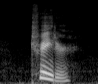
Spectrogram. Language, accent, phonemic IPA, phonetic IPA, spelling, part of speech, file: English, US, /ˈtɹeɪtɚ/, [ˈtʰɹeɪɾɚ], traitor, noun / verb / adjective, En-us-traitor.ogg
